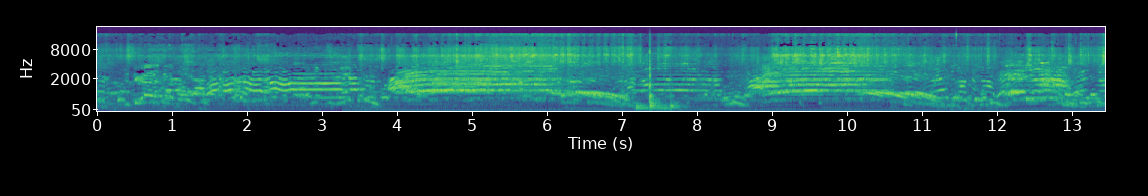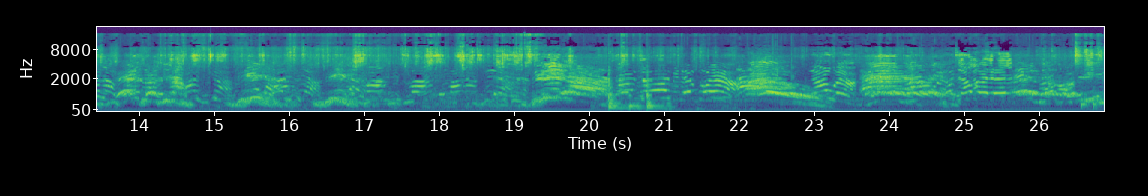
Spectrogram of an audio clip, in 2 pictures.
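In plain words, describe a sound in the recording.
A group of women sings loudly together outdoors.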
